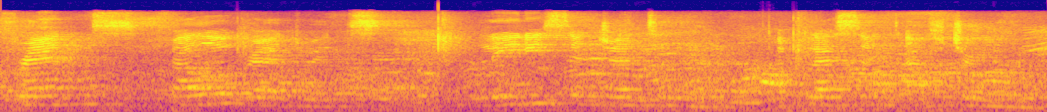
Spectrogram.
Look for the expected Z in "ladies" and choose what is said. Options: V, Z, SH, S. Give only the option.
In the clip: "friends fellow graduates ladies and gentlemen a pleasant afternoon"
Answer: S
